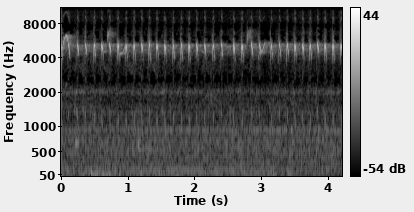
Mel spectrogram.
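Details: Green-tailed Sunbird (Aethopyga nipalensis) call: a fast run of high, thin chips, about six per second, steady throughout, over a faint, lower hum.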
